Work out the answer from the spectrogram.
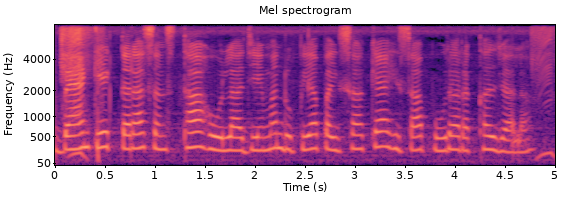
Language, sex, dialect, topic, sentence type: Bhojpuri, female, Western, banking, statement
